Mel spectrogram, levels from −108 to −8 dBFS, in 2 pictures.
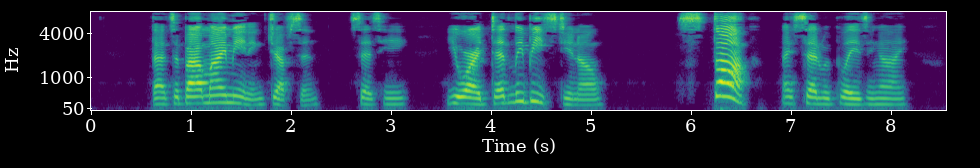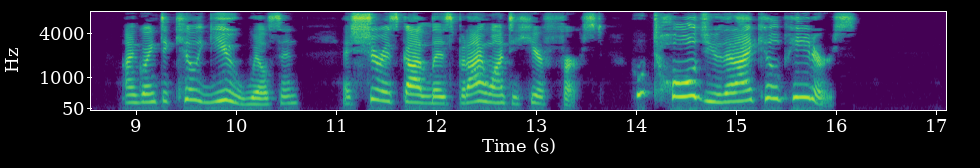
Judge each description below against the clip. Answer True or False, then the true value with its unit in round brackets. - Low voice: False (215 Hz)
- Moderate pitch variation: False (6.7 semitones)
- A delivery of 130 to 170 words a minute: True (160 wpm)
